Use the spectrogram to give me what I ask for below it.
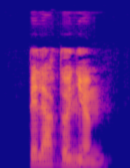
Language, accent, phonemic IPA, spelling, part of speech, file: French, France, /pe.laʁ.ɡɔ.njɔm/, pélargonium, noun, LL-Q150 (fra)-pélargonium.wav
- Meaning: pelargonium (flower of the genus Pelargonium)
